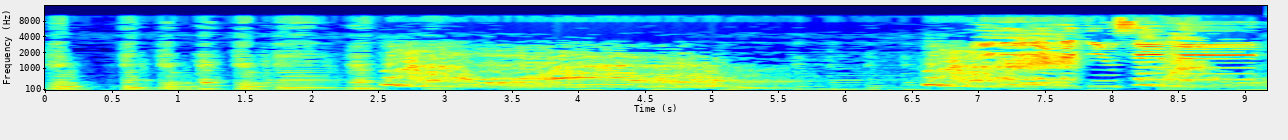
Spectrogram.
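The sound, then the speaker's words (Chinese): A human voice imitates a panda's call with loud, growling roars and rough wavering cries. The roars are drawn out, with a few short grunting bursts at the start and again near the end. “咁熊猫不嬲都系咁嗌噶啦”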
